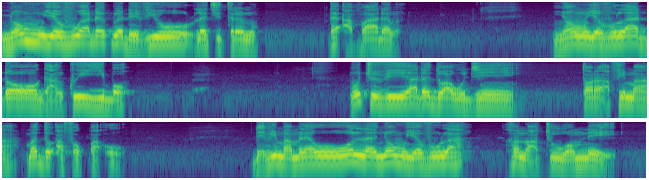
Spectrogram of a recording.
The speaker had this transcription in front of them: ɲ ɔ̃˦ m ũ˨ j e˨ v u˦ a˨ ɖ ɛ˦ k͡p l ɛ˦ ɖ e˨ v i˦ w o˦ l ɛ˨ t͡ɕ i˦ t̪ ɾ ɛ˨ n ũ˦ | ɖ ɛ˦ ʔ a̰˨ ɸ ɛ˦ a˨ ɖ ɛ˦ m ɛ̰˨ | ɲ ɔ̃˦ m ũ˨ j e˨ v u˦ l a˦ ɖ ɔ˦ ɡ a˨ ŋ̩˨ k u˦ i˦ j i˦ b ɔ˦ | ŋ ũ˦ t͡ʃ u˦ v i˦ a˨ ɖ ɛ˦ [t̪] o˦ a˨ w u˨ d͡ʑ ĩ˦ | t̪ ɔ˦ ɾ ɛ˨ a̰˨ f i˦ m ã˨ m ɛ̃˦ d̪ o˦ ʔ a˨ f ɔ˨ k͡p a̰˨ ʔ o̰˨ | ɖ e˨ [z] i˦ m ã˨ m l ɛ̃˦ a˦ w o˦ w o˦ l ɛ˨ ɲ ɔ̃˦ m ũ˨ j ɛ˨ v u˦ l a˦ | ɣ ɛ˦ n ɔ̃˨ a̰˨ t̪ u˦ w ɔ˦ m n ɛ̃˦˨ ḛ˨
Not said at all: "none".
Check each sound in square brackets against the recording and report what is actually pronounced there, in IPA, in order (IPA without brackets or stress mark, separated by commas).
d̪, v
